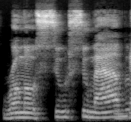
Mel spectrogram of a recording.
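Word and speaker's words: romosozumab: You know, and of course the generic name is always hard to pronounce. Romosusumab. – Yeah, there you go.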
